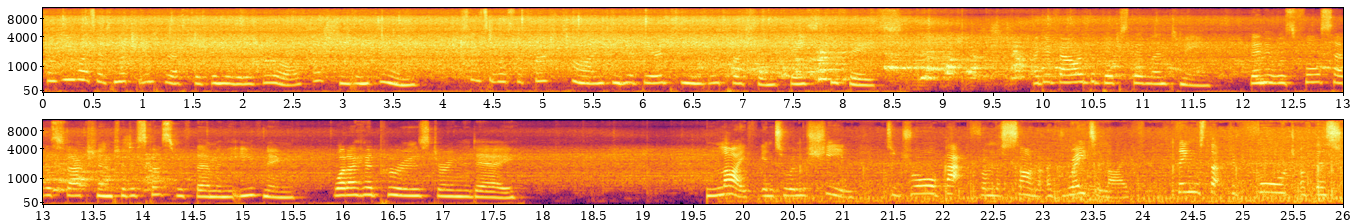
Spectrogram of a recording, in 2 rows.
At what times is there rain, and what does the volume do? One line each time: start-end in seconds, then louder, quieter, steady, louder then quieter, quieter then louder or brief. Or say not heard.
0.0-25.9 quieter then louder.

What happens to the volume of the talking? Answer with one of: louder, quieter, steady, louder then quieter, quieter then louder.
steady.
